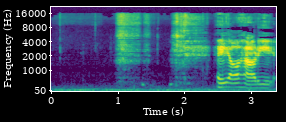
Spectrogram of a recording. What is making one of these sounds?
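A young woman laughs softly close by.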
